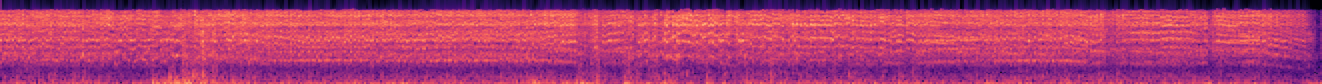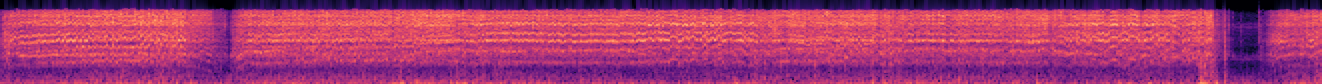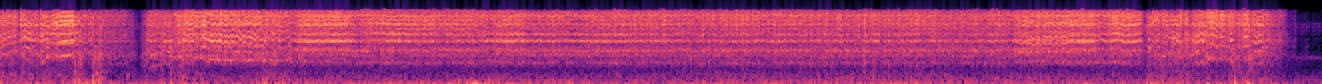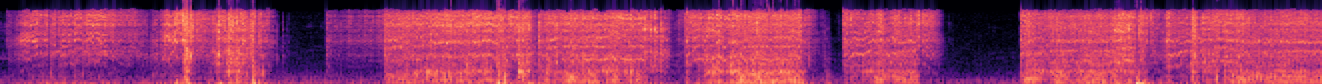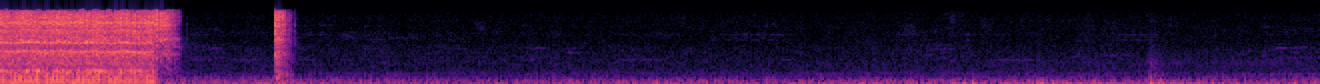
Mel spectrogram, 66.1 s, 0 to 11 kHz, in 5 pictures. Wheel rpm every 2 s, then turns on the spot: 190, 190, 190, 200, 190, 200, 130, 140, 190, 200, 190, 200, 140, 130, 200, 200, 200, 200, 200, 140, 130, 90, 220, 180, 110, 220, 240, 30, 0, 0, 0, 0, 0.
26-28 38-40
